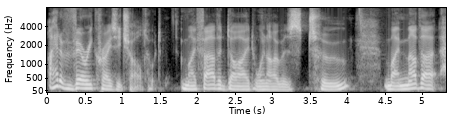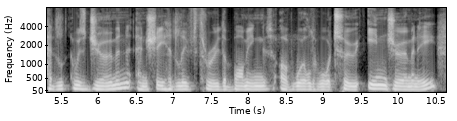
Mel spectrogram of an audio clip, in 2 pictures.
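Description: With an Australian accent, a man talks at a fairly slow pace and medium pitch, his loudness very even and his pitch variation ordinary, over a quiet background. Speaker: psychologist. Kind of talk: interview. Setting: studio.

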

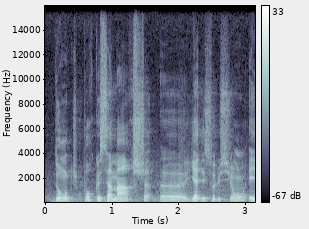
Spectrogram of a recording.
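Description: With ordinary pitch variation, a man speaks at a fairly high pitch in an unremarkable speaking voice. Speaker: economist and energy-climate expert. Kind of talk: panel discussion. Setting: stage with audience.

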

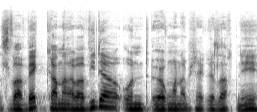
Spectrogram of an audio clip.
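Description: On a very clean recording with a silent background, a man with medium pitch and fairly even intonation talks at a very fast pace. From Germany, Koblenz. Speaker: singer and photographer. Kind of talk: interview.

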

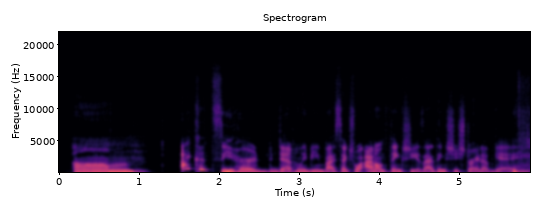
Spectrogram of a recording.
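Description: With an American accent, a woman speaks in a normal speaking voice at medium pitch and a moderate pace, her intonation lively. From US South. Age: 20s. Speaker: comedian. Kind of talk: casual chat.

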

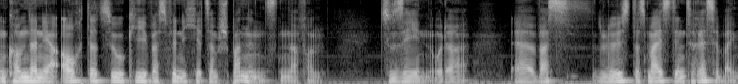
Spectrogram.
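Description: This man speaks at a moderate pace in a medium pitch with a dark, mellow tone and ordinary pitch variation, on a very clean recording with a silent background. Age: 30s. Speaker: actor and filmmaker. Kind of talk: casual chat.

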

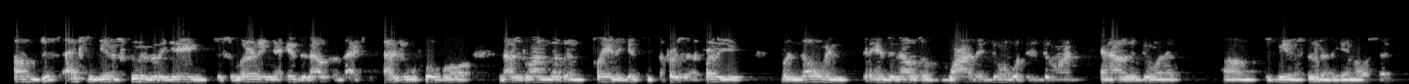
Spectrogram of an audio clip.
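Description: Male speaker with a New York accent at a fairly quick pace. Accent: New York City. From Far Rockaway, Queens, New York City. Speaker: college football player. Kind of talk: casual interview.

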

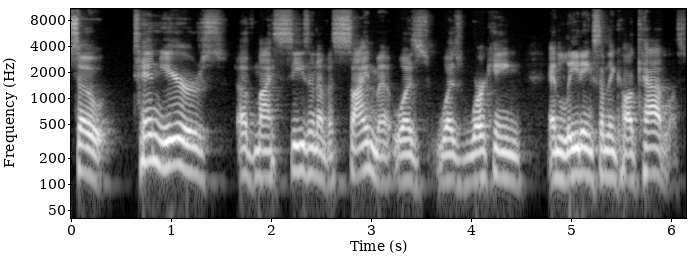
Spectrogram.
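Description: In a normal speaking voice, a man with an American accent talks at a moderate pace and medium pitch, with ordinary pitch variation, very even loudness and a quiet background. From Oklahoma. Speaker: leadership consultant and author. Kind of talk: interview. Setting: call.

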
